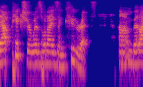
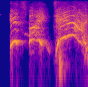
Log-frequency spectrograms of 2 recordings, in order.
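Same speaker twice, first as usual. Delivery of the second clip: very high, shrill, very loud screaming yell; 9 dB louder than usual. Retelling seeing her father walk into the gym: retelling a scream. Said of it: "I just screamed out".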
